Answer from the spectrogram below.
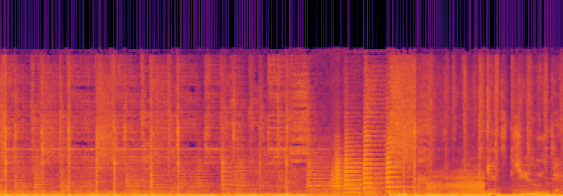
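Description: A herd of Wisconsin cows moos loudly and continuously, several deep, drawn-out calls overlapping, with pitch rising and falling as the lowing carries on for several seconds.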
